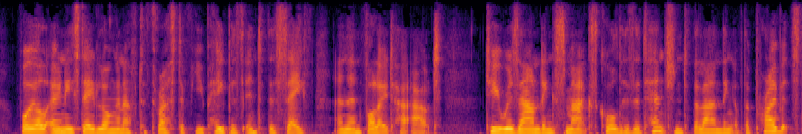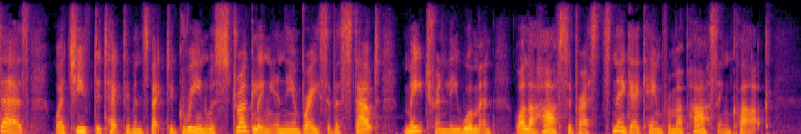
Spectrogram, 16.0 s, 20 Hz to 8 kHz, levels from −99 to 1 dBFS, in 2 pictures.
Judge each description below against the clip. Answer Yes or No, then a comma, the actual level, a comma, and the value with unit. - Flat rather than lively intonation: Yes, narrow, 2.0 semitones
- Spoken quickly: Yes, fast, 210 wpm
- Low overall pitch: No, high, 190 Hz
